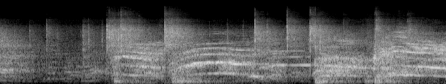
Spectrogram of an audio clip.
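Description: Kendo practice: bamboo shinai striking and clacking, with drawn-out kiai shouts from several practitioners. Feet stamp on the wooden floor. The first second is quieter; from about a second in come sharp strikes and a long held shout.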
